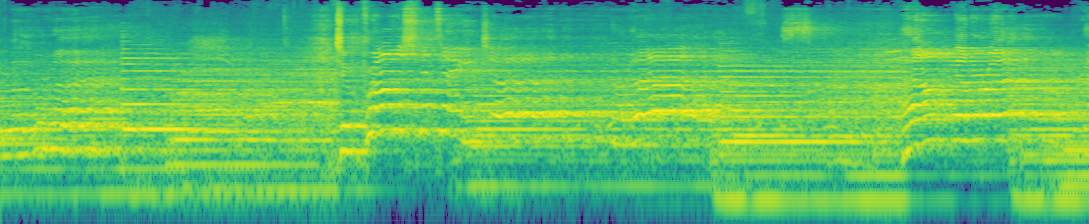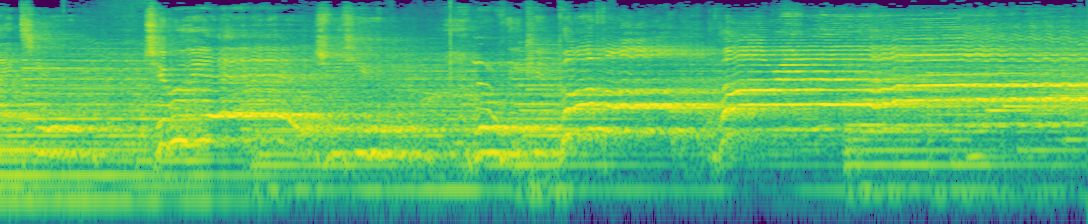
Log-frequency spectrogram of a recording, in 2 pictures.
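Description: A female singer singing a pop ballad live over instrumental accompaniment, with long held, sliding notes, recorded from within the arena audience.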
